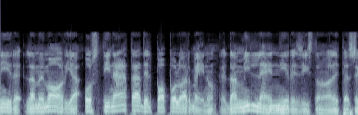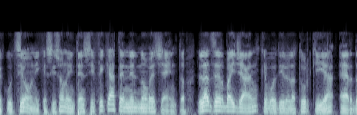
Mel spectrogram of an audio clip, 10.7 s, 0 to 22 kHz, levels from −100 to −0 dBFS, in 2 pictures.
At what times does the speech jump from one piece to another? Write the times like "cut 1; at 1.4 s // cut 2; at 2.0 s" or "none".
cut 1; at 3.3 s // cut 2; at 8.3 s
